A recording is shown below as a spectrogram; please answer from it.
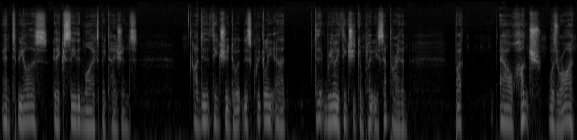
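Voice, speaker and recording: A man's voice: medium pitch, steady tone, moderate pace, husky, no echo. A man giving scornful, sarcastic commentary to his audience, stretching words for emphasis. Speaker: commentary channel host. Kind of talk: opinionated commentary.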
